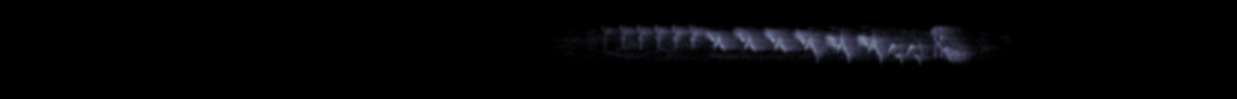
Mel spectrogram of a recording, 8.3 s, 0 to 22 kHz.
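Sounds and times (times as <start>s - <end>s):
bird chirping: 3.7s - 6.8s.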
